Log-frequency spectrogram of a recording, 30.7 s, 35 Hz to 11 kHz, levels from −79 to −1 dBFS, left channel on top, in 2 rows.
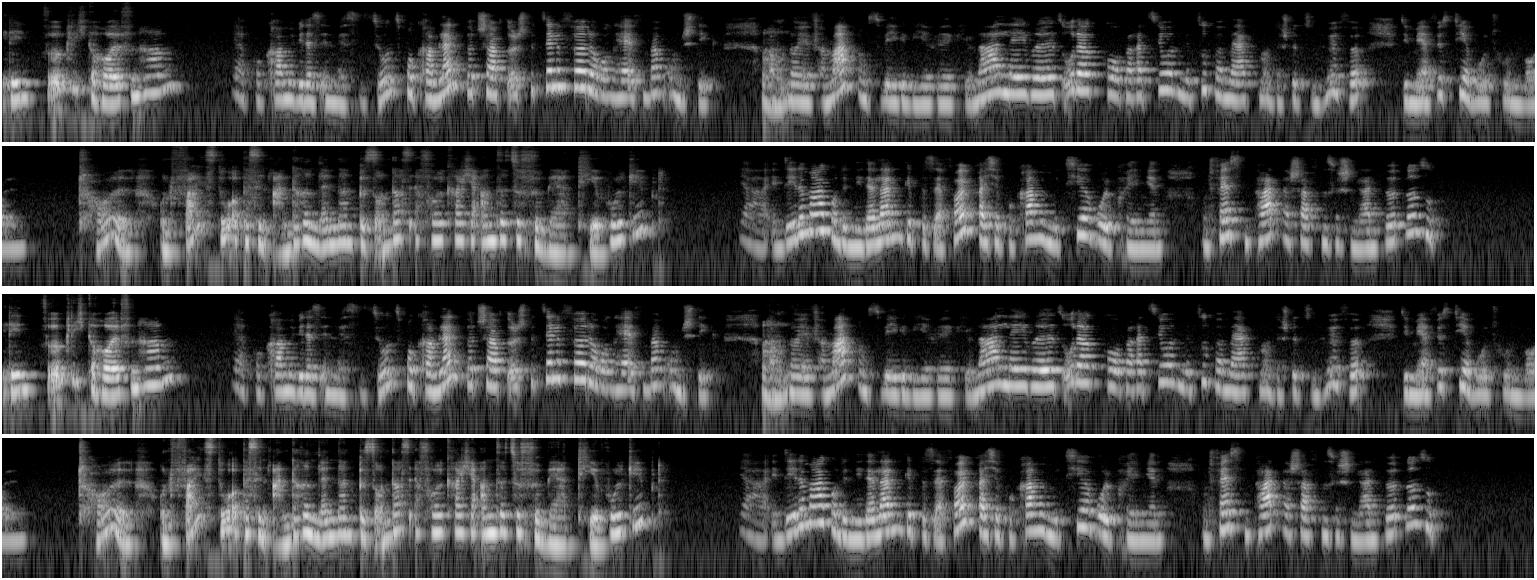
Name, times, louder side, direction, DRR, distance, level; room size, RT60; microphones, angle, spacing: voice 1, 0.0-1.7 7.6-7.9 16.1-21.8, right 2 dB, 55° right, 1.1 m, -22 dB
voice 2, 2.3-7.1 7.3-15.6 22.7-29.7, equal, ahead, 1.1 m, -24 dB
7.7 x 3.4 x 4.6 m
head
